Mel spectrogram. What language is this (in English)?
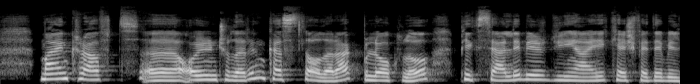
Turkish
